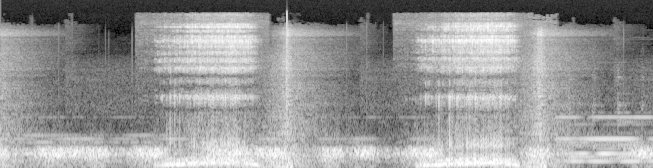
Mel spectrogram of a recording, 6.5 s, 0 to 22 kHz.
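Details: 15-second TV advertisement about snoring and apnea for a clinic, produced with 3D animation: two long, rough, low rattling snores on breathing in, with faint music behind; loud snoring.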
